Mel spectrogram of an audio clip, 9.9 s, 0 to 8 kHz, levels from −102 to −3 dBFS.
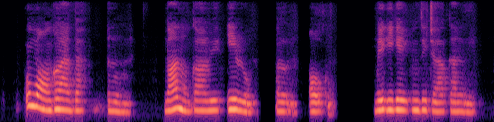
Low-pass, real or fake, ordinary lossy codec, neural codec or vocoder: none; fake; none; codec, 16 kHz, 0.5 kbps, FunCodec, trained on Chinese and English, 25 frames a second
